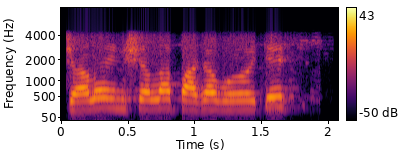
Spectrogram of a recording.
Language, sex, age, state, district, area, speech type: Kashmiri, male, 18-30, Jammu and Kashmir, Shopian, rural, conversation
